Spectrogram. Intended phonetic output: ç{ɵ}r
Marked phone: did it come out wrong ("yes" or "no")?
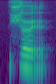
no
